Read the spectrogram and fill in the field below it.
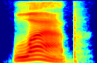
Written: lap

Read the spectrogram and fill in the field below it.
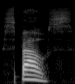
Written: spouse

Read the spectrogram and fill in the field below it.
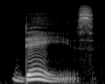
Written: daze

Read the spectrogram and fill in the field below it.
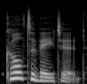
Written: cultivated

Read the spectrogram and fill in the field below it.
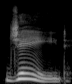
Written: jade

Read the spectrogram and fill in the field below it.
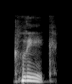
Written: clique

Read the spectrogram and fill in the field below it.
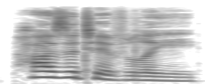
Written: positively

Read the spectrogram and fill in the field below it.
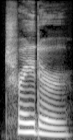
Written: traitor

